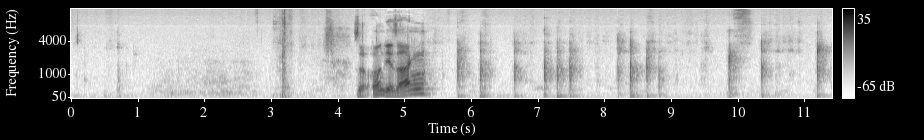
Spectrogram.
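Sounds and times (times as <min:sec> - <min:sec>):
speech: 0:04.3 - 0:05.5
handwriting strokes writing out a mathematical expression: 0:06.6 - 0:11.0.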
